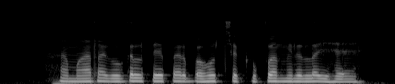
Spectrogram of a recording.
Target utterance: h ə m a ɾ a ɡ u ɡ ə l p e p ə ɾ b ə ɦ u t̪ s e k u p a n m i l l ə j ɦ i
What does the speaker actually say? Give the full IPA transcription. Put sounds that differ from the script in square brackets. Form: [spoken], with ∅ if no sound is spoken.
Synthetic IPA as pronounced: h ə m a ɾ a ɡ u ɡ ə l p e p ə ɾ b ə ɦ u t̪ s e k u p [ə] n m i l l ə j ɦ [ɛ]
